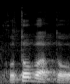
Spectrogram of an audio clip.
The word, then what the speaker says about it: 言: この聖書箇所はちょっと読むと抽象的、哲学的で分かりにくい部分ですが、特に馴染みのないのが、ここにある言と書いて言葉と読む部分ではないでしょうか。この言、言葉と書いてある言葉はギリシャ語ではロゴスという言葉で、大変深い意味を含んでおります。つまりギリシャ語では言葉を表すとともに、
